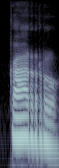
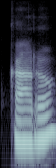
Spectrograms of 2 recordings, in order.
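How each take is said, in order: First: कार रो split with a trilled r; कार रो, pause then roll the r; rolled double r. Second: कारो with one quick tapped r; कारो said short and smooth; single r. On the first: ("कार रो" घुमाकर लंबा र) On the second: ("कारो" एक हल्के र के साथ) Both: Shown as a demonstration. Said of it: "इस पे ध्यान देना है".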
